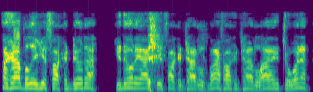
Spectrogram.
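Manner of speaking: high, hammed-up furious Irish rant; mock angry Irishman. Sheamus rages at Drew over the title, in a high mock-angry Irish voice. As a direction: rant like a cross Irish brawler. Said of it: "Stone Cold Cross with an Irish person".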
